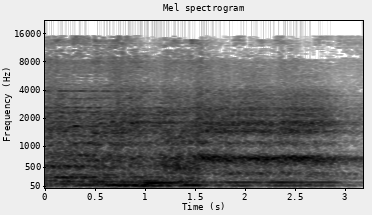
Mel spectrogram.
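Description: A large stadium crowd at an international football match claps along amid a dense, steady roar of chanting voices, loud throughout, then briefly tapering off at the very end.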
